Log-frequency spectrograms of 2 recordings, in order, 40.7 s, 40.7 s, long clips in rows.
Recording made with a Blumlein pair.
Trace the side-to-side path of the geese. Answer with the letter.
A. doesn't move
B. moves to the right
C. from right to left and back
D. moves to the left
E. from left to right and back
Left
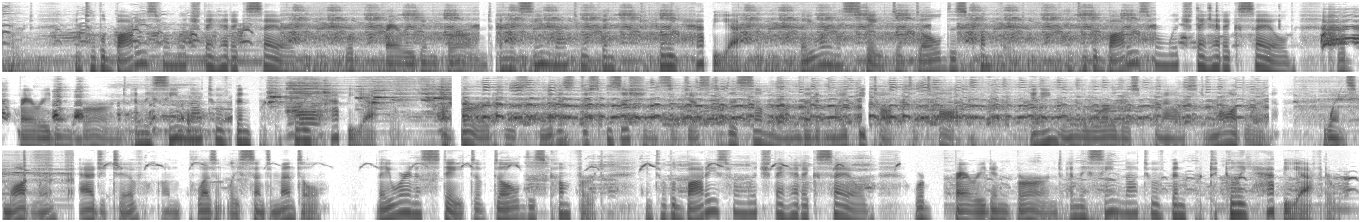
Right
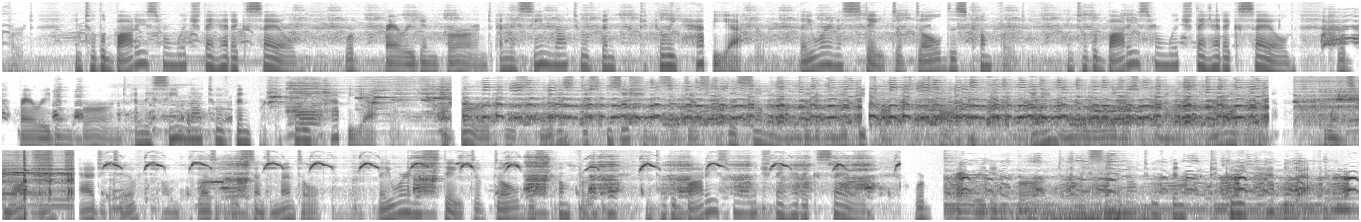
B.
